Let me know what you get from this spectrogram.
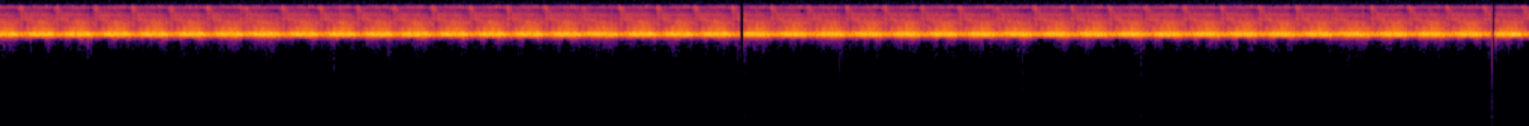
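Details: Night chorus of crickets from a moonlit farm meadow in summer: bright, high-pitched chirps repeated in a tight, regular pulse near four per second, continuous and alone.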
